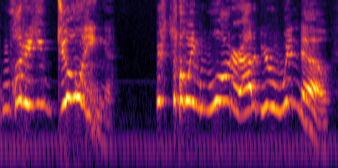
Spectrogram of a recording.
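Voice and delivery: re-enacted high, loud holler; incredulous yelling. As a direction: drag out the outraged shout at her. Acts out yelling at the lady.

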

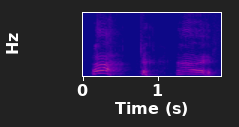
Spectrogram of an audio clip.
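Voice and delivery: sudden high yelp of alarm; startled cry. Acted. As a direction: jolt as if caught out. Realizes he has her phone.

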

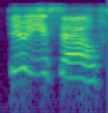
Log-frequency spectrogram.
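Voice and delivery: stroppy answer back; defiant retort. A narrator's reading. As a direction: refuse with cheek. Mister Cheeky talks back.

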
